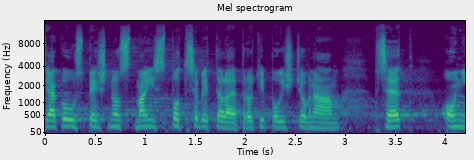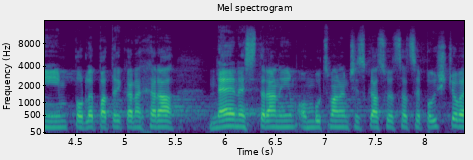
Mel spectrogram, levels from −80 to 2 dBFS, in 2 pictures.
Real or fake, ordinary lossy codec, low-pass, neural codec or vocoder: real; Opus, 64 kbps; 14.4 kHz; none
